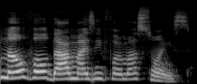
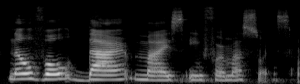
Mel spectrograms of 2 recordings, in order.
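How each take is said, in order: First: The final R of dar is almost silent. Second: The final R of dar is clearly pronounced. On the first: "esse R fica praticamente apagado na nossa fala" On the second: "veja que eu estou puxando o R"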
